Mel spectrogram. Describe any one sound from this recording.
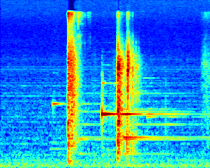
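A metal key clinks sharply as it is picked up.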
